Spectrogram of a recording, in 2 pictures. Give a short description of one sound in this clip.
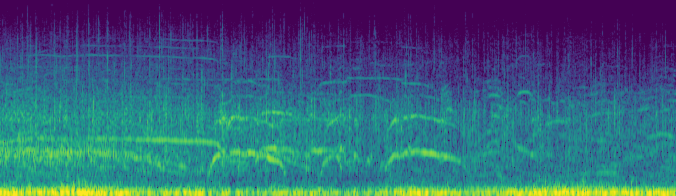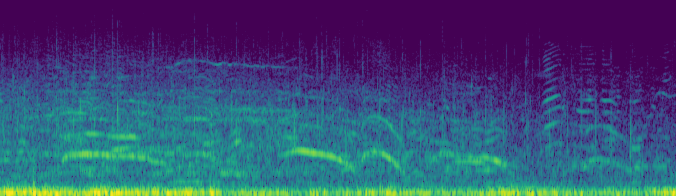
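A large crowd cheers and whoops outdoors.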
